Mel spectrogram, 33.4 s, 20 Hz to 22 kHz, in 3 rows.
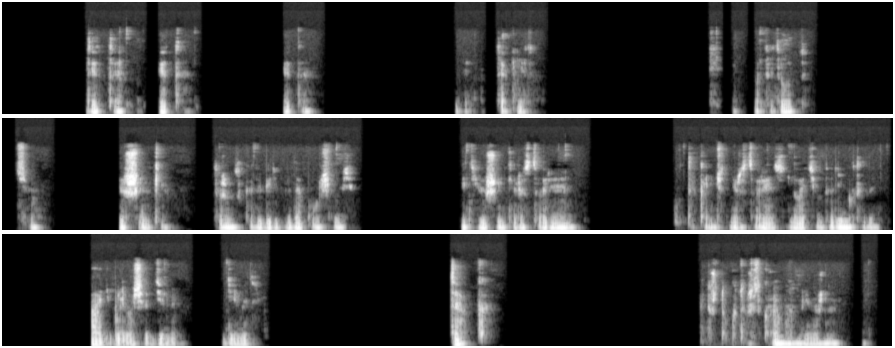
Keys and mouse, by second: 0.4 middle click, 1.5 shift+click, 1.8 middle click, 3.2 shift+click, 3.7 x, 6.2 ctrl+z, 6.5 x, 8.2 1, 8.9 click, 9.8 x, 11.4-12.9 middle drag, 13.9 click, 16.0 middle click, 16.8 click, 20.7 click, 23.1-24.3 middle drag, 24.9 shift+middle click, 26.0-29.5 middle drag, 30.2 middle click, 31.5 click, 33.1 shift+middle click.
